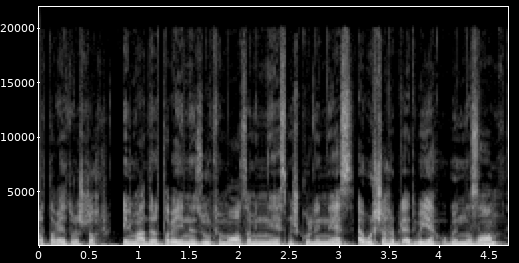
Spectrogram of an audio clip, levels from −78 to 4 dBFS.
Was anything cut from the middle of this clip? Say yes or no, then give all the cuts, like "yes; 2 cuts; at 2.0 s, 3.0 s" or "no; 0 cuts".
yes; 1 cut; at 3.1 s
